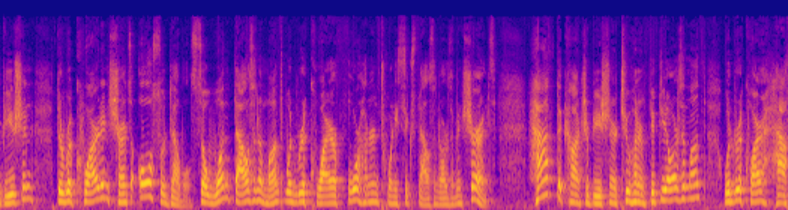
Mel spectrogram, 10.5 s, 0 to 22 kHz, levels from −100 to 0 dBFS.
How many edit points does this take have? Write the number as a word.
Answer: zero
